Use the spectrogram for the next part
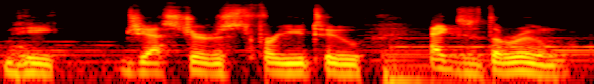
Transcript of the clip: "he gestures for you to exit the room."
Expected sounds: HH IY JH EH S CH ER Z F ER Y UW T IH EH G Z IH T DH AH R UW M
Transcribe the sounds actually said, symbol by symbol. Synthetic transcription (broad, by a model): HH IY JH EH S CH ER Z F ER Y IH T IH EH G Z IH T DH AH R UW M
